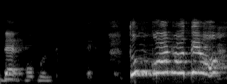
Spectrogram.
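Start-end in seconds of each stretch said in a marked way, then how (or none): 1.3-2.2 much higher and louder, a strained outburst; imitated furious yell. Uncle shouting at the neighbour girl, furious yell. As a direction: scream it as the enraged uncle.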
